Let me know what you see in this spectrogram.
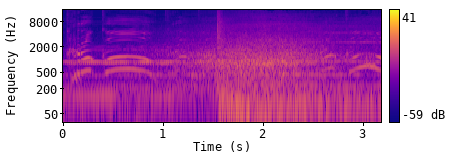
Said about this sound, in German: Doch die vorbeifahrenden Autos sind zu laut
